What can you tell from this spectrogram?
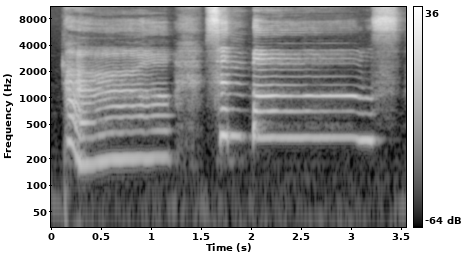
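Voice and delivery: high, slow, stretched battle cry; hammy anime attack shout; attack call. Acted. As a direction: yell the move name like a cartoon villain. Villain shouts his attack name.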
